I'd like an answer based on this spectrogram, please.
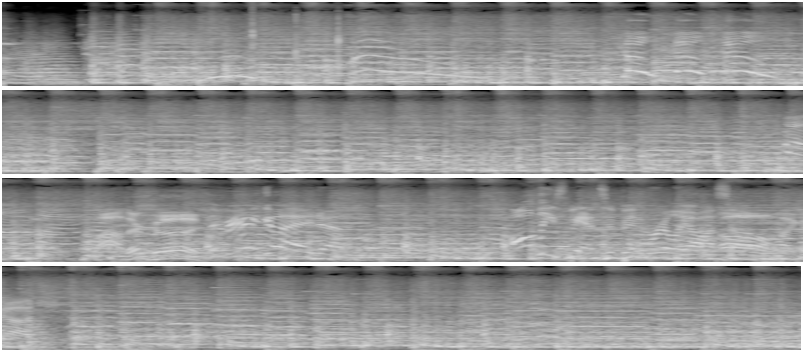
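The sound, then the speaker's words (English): Central Valley Warriors school fight song playing as continuous, loud, dense music that runs without a break from start to finish. “And but we do have to congratulate our Central Valley Warriors. Here we go. And here's their fight song.”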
